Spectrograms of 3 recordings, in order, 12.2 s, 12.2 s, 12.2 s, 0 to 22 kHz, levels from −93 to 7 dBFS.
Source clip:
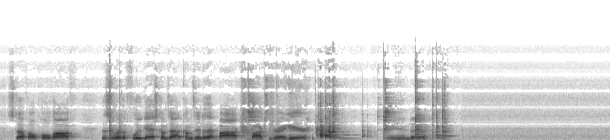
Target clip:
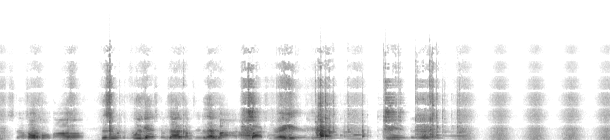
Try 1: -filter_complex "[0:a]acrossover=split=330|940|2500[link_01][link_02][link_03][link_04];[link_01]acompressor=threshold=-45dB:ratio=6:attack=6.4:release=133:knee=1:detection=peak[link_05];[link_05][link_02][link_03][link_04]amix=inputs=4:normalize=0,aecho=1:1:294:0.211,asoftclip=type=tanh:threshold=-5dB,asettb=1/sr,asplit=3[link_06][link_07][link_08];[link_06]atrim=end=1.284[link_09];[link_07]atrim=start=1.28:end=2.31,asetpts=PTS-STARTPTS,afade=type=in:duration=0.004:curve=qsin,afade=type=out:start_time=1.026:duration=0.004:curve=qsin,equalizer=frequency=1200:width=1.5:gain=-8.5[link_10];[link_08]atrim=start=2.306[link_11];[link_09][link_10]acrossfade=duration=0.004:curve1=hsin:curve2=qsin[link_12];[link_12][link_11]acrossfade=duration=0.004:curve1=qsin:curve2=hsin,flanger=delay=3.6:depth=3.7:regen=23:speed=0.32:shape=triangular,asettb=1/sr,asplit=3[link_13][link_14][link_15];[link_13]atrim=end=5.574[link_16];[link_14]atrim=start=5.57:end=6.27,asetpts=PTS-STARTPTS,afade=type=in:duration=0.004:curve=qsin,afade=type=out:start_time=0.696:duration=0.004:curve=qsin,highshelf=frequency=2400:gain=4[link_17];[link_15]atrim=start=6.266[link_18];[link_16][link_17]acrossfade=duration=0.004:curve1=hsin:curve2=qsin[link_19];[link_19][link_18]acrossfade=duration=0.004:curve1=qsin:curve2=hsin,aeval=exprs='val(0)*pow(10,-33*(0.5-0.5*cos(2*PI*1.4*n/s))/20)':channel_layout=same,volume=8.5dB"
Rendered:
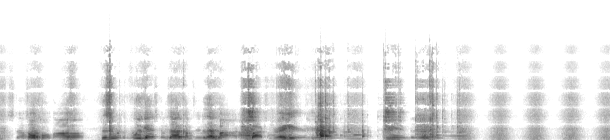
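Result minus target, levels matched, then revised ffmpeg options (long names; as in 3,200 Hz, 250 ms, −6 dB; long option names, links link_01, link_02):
downward compressor: peak gain reduction −9.5 dB
-filter_complex "[0:a]acrossover=split=330|940|2500[link_01][link_02][link_03][link_04];[link_01]acompressor=threshold=-56.5dB:ratio=6:attack=6.4:release=133:knee=1:detection=peak[link_05];[link_05][link_02][link_03][link_04]amix=inputs=4:normalize=0,aecho=1:1:294:0.211,asoftclip=type=tanh:threshold=-5dB,asettb=1/sr,asplit=3[link_06][link_07][link_08];[link_06]atrim=end=1.284[link_09];[link_07]atrim=start=1.28:end=2.31,asetpts=PTS-STARTPTS,afade=type=in:duration=0.004:curve=qsin,afade=type=out:start_time=1.026:duration=0.004:curve=qsin,equalizer=frequency=1200:width=1.5:gain=-8.5[link_10];[link_08]atrim=start=2.306[link_11];[link_09][link_10]acrossfade=duration=0.004:curve1=hsin:curve2=qsin[link_12];[link_12][link_11]acrossfade=duration=0.004:curve1=qsin:curve2=hsin,flanger=delay=3.6:depth=3.7:regen=23:speed=0.32:shape=triangular,asettb=1/sr,asplit=3[link_13][link_14][link_15];[link_13]atrim=end=5.574[link_16];[link_14]atrim=start=5.57:end=6.27,asetpts=PTS-STARTPTS,afade=type=in:duration=0.004:curve=qsin,afade=type=out:start_time=0.696:duration=0.004:curve=qsin,highshelf=frequency=2400:gain=4[link_17];[link_15]atrim=start=6.266[link_18];[link_16][link_17]acrossfade=duration=0.004:curve1=hsin:curve2=qsin[link_19];[link_19][link_18]acrossfade=duration=0.004:curve1=qsin:curve2=hsin,aeval=exprs='val(0)*pow(10,-33*(0.5-0.5*cos(2*PI*1.4*n/s))/20)':channel_layout=same,volume=8.5dB"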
